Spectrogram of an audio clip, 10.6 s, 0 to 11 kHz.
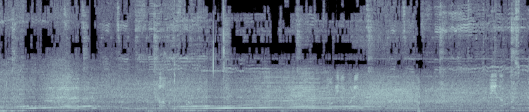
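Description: BMW M3 E92's V8 with a custom exhaust accelerating hard, its pitch climbing in one pull in the first two seconds and a longer one from about three to seven seconds in, heard through the windshield of a following car.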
